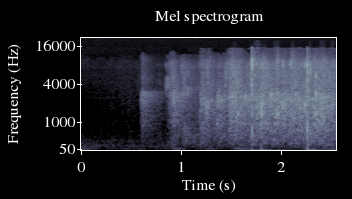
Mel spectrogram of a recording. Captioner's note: applause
